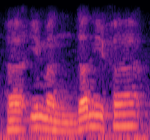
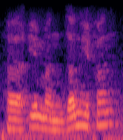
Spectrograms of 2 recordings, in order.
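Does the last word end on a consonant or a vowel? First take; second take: consonant; vowel. First: The last word ends on a bare consonant. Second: The last word ends with a long a vowel.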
